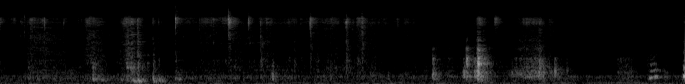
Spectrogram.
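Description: Objects being picked up, moved and set down on a desk and wall shelf: scattered light knocks, clatters and rubbing, with a sharper knock near the end.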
